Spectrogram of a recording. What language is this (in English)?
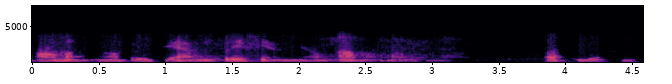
Sanskrit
